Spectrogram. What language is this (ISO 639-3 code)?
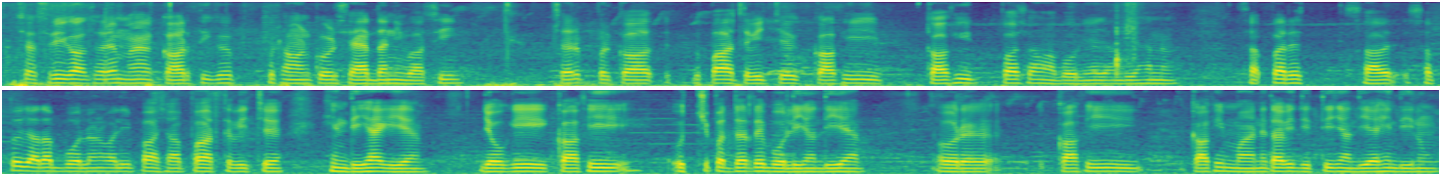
pan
